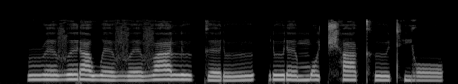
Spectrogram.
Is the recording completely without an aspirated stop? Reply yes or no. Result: no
